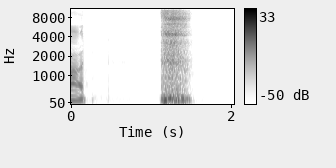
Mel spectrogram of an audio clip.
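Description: A man's single short, audible breath, like a sigh, about a second in, between stretches of speech.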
